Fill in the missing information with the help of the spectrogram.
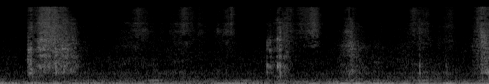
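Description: A large heap of loose teal-dyed baking soda powder in a white plastic bin is scooped, rubbed and sifted through the fingers, then fingertips are dragged through the flattened surface. Soft, airy hissing bursts of grainy crunch rise and fall over a steady low hum.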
